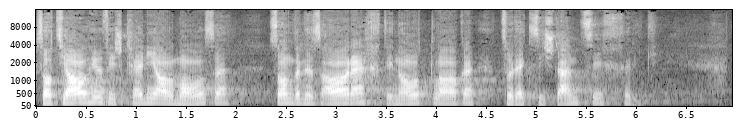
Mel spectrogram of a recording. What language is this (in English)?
Swiss German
